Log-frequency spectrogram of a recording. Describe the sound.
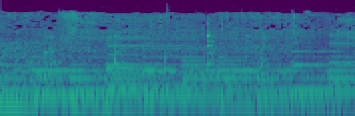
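An omelette sizzling in a frying pan as it is slid back in, a loud, continuous, steady hiss of frying eggs with no talk.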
